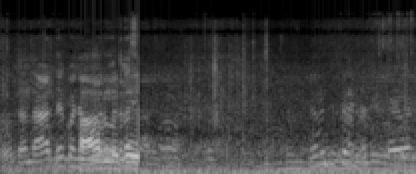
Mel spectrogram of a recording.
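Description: Men's voices in an outdoor crowd, one calling out loudly about a second in, then quieter talk.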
